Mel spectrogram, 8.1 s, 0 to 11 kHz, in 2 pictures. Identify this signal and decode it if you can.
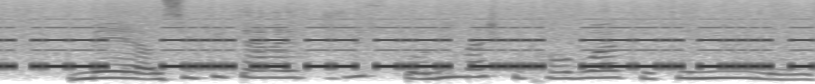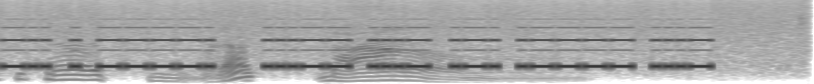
Morse code, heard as a keyed tone, hand-sent with a paddle, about 39 wpm, 710 Hz, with speech in French. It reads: … 6AMC6 86ZE9 3VR1V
